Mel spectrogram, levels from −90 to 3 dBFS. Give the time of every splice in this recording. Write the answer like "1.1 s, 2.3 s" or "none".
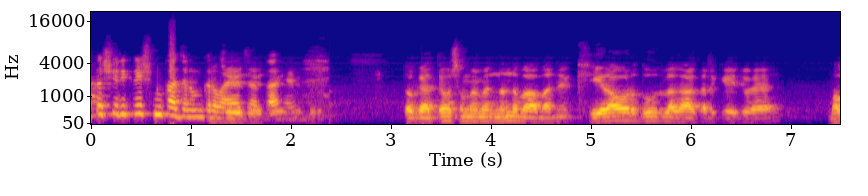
2.4 s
